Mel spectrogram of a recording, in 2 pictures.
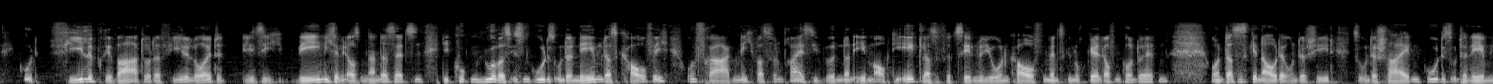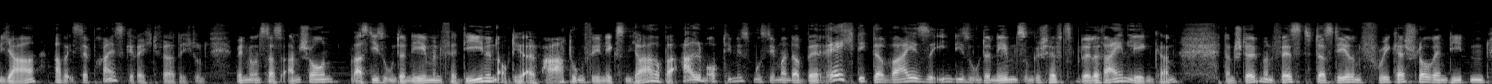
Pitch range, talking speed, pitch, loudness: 90-110 Hz, 210 wpm, 100 Hz, -19 LUFS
